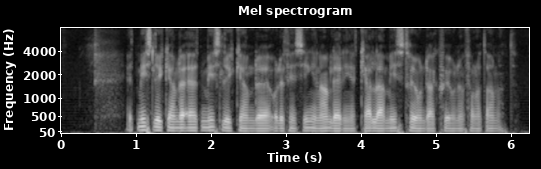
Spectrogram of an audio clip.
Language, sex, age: Swedish, male, 35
